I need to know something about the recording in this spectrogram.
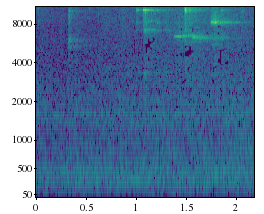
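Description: Small metal dog tags on a collar clinking a few times as the dog moves, each clink short with a high, ringing tone.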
